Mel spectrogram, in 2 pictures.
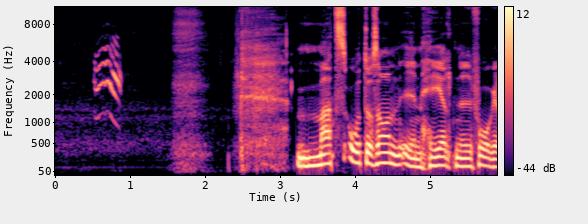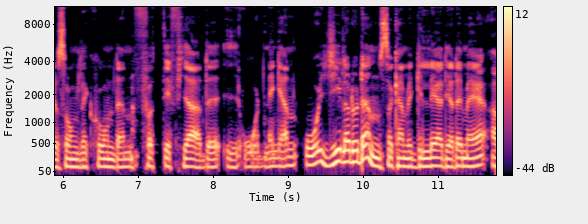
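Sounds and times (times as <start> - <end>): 
Western marsh harrier call in spring display flight: 0.5 - 1.0
speech: 3.2 - 11.7.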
